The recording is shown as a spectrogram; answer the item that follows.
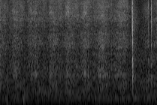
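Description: Paintbrush rubbing and scrubbing acrylic paint around on a disposable plate palette while mixing a skin tone, with a sharp tick near the end.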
